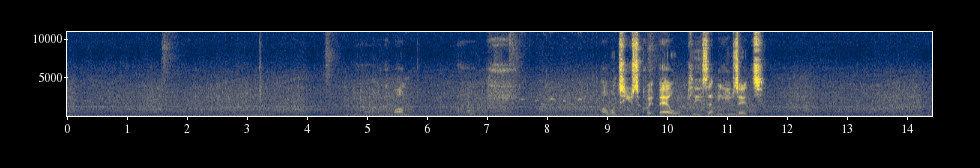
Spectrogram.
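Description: A tractor engine idles with a low steady hum.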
